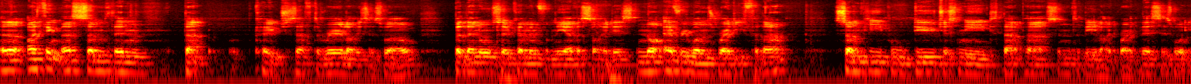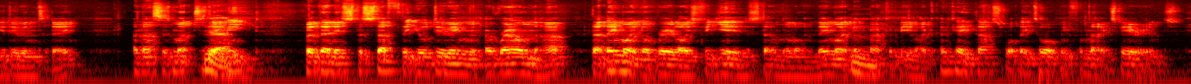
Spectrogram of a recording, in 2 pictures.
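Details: Adult speaker; typical speech.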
